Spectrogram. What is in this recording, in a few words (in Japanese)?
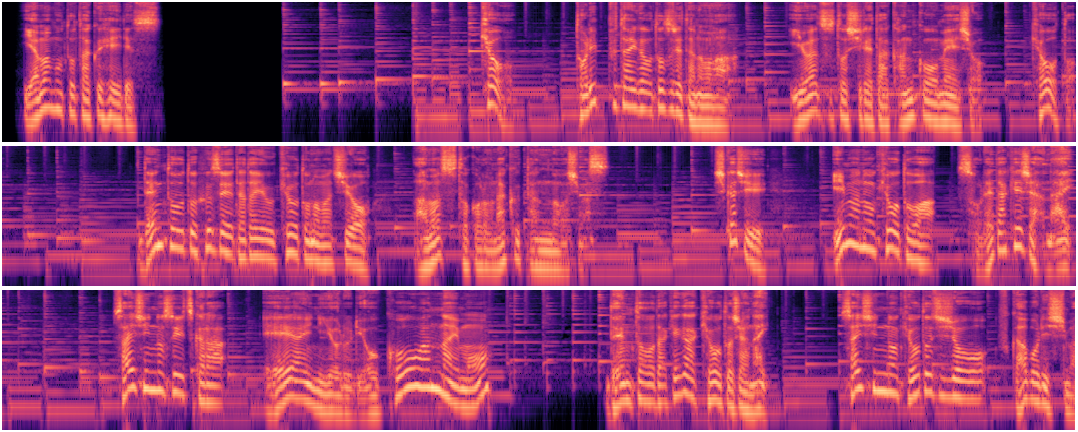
ナチュラル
